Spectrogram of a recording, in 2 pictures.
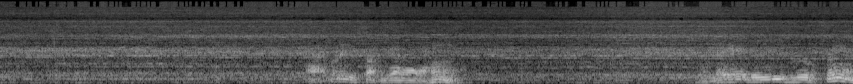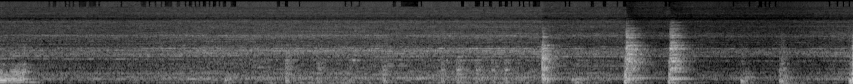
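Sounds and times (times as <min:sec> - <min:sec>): steady hiss: 0:02.1 - 0:17.0
sharp knocks: 0:11.4 - 0:16.5.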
